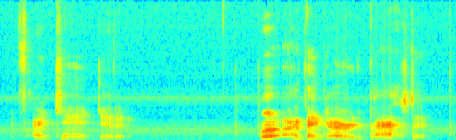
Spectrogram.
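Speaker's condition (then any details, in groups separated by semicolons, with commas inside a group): Cerebral palsy, mild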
